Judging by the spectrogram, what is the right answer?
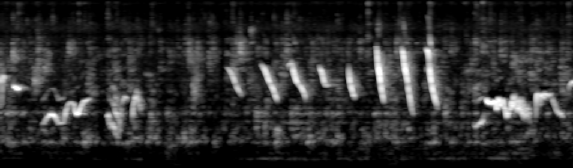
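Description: White-rumped shama singing a varied song of clear whistles and warbles. It has a quick run of about eight notes in the middle, each sweeping sharply downward, and another warbled phrase near the end. The bird has just finished a full moult into new feathers and is still singing freely.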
